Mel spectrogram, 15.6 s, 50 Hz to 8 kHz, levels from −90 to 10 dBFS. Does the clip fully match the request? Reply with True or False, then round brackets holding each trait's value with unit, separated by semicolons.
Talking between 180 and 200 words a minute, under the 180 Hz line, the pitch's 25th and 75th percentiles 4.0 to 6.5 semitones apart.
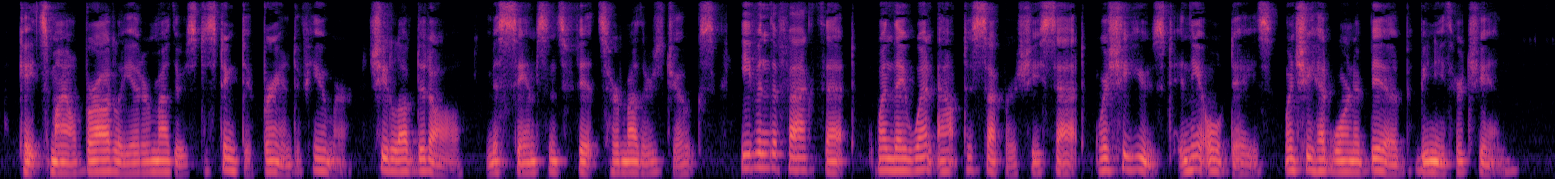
False (185 wpm; 135 Hz; 2.8 semitones)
